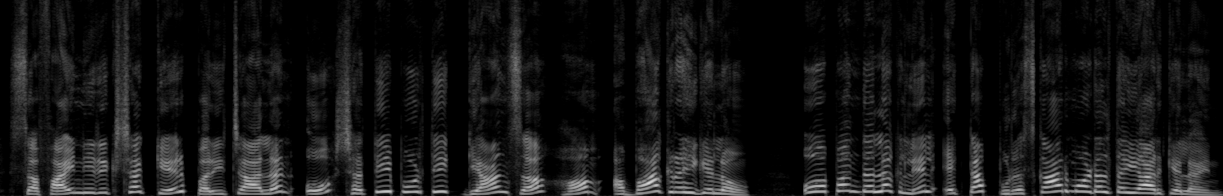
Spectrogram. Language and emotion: Maithili, surprised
